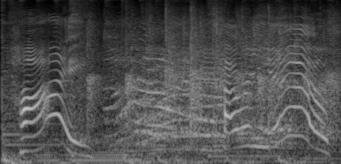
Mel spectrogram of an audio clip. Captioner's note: group applauds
